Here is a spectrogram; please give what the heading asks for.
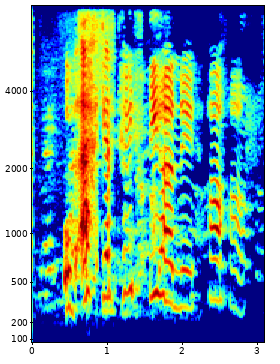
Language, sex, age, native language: Icelandic, other, 8, Icelandic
